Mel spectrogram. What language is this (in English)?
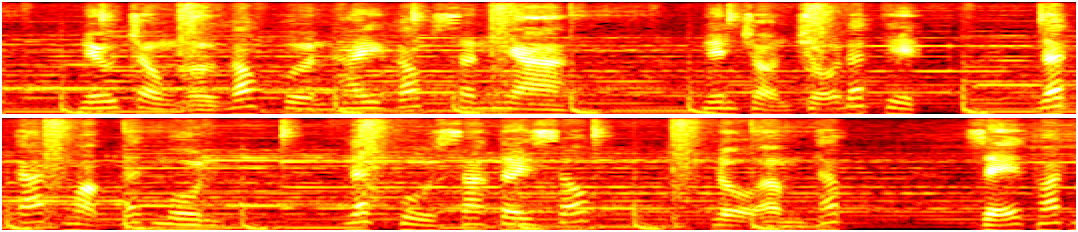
Vietnamese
